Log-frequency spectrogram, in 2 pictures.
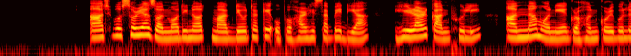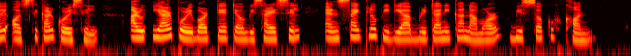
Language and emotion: Assamese, neutral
